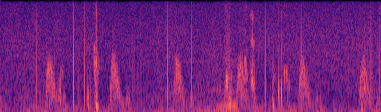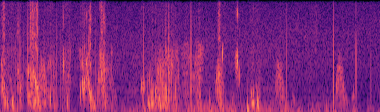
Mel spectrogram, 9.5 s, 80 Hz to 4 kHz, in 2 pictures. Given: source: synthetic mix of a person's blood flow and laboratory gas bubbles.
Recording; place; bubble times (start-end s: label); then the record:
Doppler ultrasound of blood flow; subclavian vein
0.71-0.80 s: bubbles
1.07-1.26 s: bubbles
2.79-2.93 s: bubbles
2.99-3.20 s: bubbles
3.40-3.62 s: bubbles
4.76-5.49 s: bubbles
5.54-5.66 s: bubbles
5.74-6.21 s: bubbles
6.50-7.32 s: bubbles
7.46-7.58 s: bubbles
7.68-7.79 s: bubbles
7.88-8.04 s: bubbles
From the record:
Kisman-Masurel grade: 223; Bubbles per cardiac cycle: several, 3 to 8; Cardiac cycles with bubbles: 10 to 50%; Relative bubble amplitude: loud (0.450 to 0.775); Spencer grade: 2 (many but less than half of the cardiac periods contain bubble signals, singularly or in groups); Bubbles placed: anywhere in the cardiac cycle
